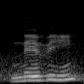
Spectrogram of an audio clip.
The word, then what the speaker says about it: Neviim: O termo é formado com as iniciais dos livros que fazem parte da Tanakh: Torá, Neviim, pronúncia atual da palavra Nebiim, Ketuvim, pronúncia atual da palavra Ketubim. Torá é um conjunto formado por 5 rolos sagrados: Gênesis, Êxodo, Levítico, Números e Deuteronômio.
